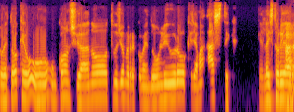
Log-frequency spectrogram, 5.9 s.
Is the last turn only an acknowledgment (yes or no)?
yes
